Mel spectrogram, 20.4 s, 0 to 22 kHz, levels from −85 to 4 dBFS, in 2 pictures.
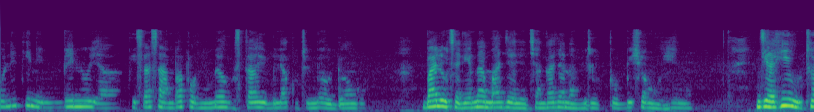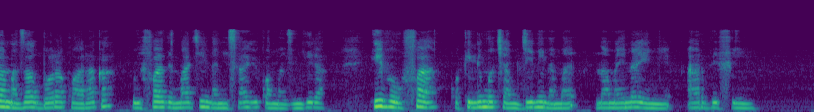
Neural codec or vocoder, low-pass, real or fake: codec, 44.1 kHz, 7.8 kbps, Pupu-Codec; 7.2 kHz; fake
